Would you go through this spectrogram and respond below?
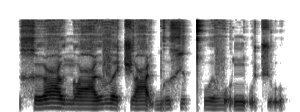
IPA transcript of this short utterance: x ø ʕ ɯ n ɔ ʕ ɘ v ɛ t͡ʃ ɯ ʕ ḭ b ɯ x i kʷʰ ɘ v o̰ ɲ ṵ t͡ʃ ṵ

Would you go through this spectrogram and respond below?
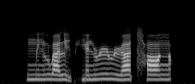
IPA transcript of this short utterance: m i˧˥ n l w ä˧˥ l ḭ˨˩ pʰ j ɛ˦ n ɻ ɻ̩˥ ɻ ɻ̩˧˥ ä˥ t͡sʰ ɑ˥ ŋ

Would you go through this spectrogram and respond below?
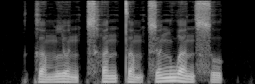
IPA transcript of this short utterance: k ɐ˨˥ m l ɵ˨˩ n t͡sʰ ɐ˧ n t̪ ɐ˨˩ m t͡s ɵ˥ n w ɐ˨ n s ʊ˨ k̚

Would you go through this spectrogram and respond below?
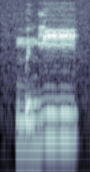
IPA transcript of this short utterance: m ɪ˨˧ ŋ j iː˥

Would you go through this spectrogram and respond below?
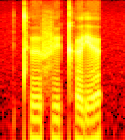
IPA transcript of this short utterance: tʰ ʉ f y kʰ ø ɾʲ ø

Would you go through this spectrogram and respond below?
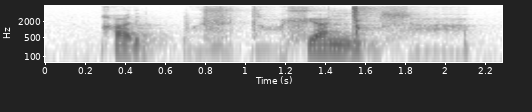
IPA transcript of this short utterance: qʰ i˦ r pː ə̤˨ z ə̤˨ t ɑ̤˨ xʲ a˦ ŋ͡ǀ i̤˨ ɬ a̤˨

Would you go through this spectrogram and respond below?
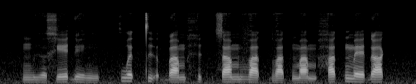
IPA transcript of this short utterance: m ɨ̤˨˩ ə̯ x e˧ ɗ e̤˨˩ ŋ | k w ə˦˥ t̚ t̪ ɨ̰˧˨ ə̯ ɓ a˨˦ m h ɨ˨˩ k̚ s a˧ m v a˨˩ t̚ v a˨˩ t̚ m a˧˩ m h a˦˥ t̚ m ɛ˧ ɗ a˦˥ k̚

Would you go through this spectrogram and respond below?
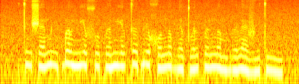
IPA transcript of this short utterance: t i˧˩ ʃ ɛ˨˩˦ m i˧˩ ɓ ə˥˨ l mʲ ɛ˥˨ sʷ ɘ˧˩ p ɘ˨˩˦ mʲ ɛ˨˦ l t ɘ˥˨ ɓ i˥˨ χʷ ə˨˦ ŋ ə˥˨ b ɛ˧˩ tʷ ɛ˨˦ l p ɘ˨˦ ŋ ə˧˩ m b ɘ˨˩˦ l ɛ˧˩ v i˨˦ t i˧˩

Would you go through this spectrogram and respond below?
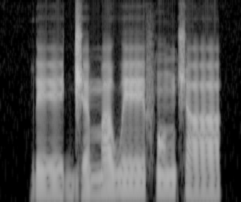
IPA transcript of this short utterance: ɾ eː˧ d͡ʒ ɛ˧ m a˦ w eː˦ f ɔ̃˦ ŋ ʃ aː˧

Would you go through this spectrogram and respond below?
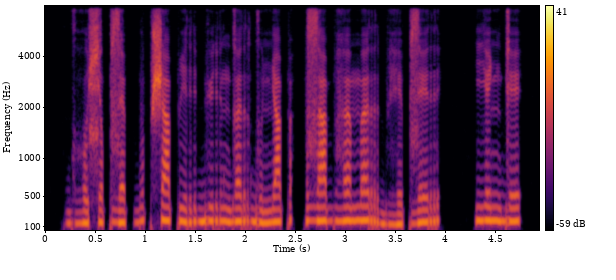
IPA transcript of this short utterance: ɡʱ o˨ ɕ ʌ˨ p z ɛ˨ p b ʌ˦ p ʃ a˧ p i˨ r b y˧ r ŋ ɡ ɜ˧ r ɡ u˨ ɲ a˦ p | z a˧ bʱ ɜ˧ m ɜ˧ r bʱ e˨ p z e˦ r | j e˦ ɲ ɡ e˦

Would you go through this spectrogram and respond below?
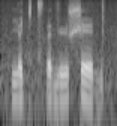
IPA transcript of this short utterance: j ɘ c t͡sʼ ɘ ɡ y ʃ ɪ ɡ

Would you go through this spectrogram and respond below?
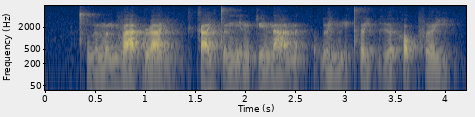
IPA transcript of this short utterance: t̪ʰ u˨˩˨ ə̯ m ə˨˩˨ m v aː˦˥ t̚ ɹ a˨˩˨ j | k a˨˩˨ j t̪ ə˧˥ ŋ ɲ ə˨˩ ŋ k e˧˥ n a˨˩˨ n | ɓ ə˨˩˨ j m i˧ t̪ʰ ə˧ j ɓ ɨ˧˥ ə̯ h ɔ˦˥ p̚ f ə˧˥ j

